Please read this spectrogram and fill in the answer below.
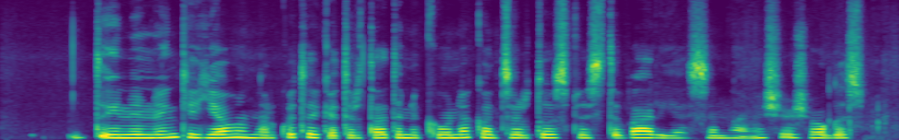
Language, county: Lithuanian, Klaipėda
